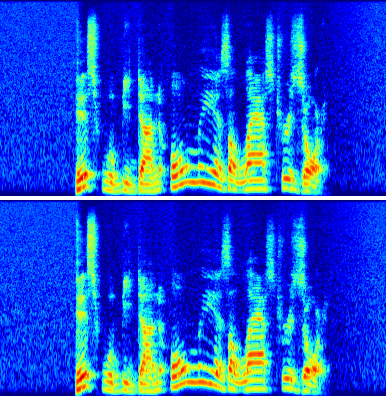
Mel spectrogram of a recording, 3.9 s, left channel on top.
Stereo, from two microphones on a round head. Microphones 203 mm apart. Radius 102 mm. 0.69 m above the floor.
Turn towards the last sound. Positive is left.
turn(degrees=50)  # may be behind; listen again after turning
